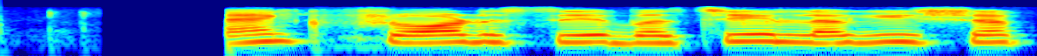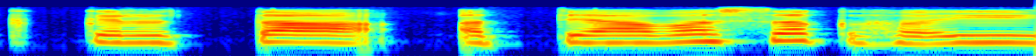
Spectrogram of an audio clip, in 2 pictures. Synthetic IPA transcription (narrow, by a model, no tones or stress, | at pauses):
pɛ̃ːkfʰɾɔːɖsebət͡ʃeləɡiʃəkɾt̪aət̪jaːʋəsəkɦəi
